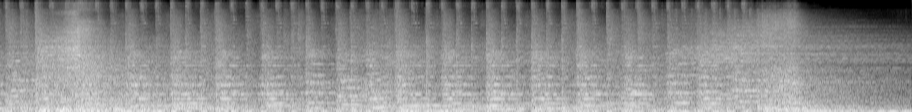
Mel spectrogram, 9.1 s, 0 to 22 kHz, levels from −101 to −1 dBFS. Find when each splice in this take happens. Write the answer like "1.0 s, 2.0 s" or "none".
none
